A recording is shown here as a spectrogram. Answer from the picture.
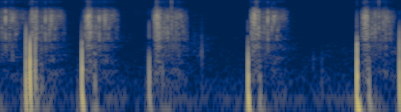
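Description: A run of about six short, noisy key-tap sounds from a smartphone's on-screen keyboard, one for each letter typed, coming at uneven intervals of a third to half a second.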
